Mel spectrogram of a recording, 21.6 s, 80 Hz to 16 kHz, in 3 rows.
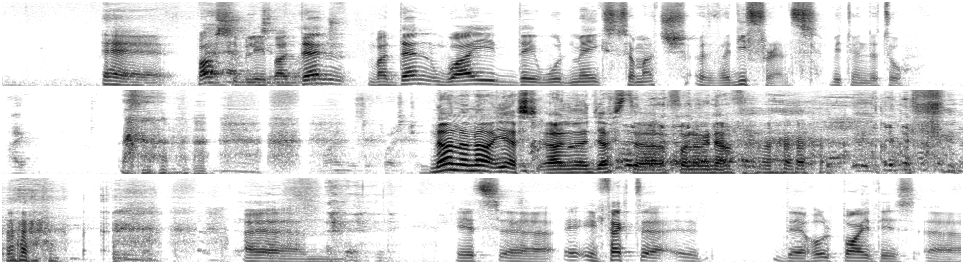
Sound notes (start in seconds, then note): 8.1 laughing; 10.8 group laughing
